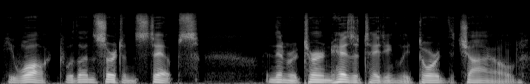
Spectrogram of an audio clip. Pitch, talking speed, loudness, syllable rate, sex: 95 Hz, 135 wpm, -21 LUFS, 5.0 syllables/s, male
